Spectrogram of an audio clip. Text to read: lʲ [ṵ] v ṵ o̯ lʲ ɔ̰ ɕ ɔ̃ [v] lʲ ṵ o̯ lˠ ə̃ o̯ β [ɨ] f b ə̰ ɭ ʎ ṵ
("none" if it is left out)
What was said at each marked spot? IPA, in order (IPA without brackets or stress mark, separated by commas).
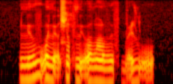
u, f, ɨ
